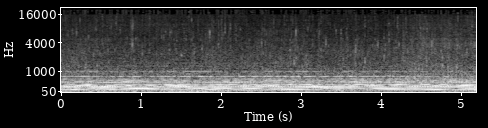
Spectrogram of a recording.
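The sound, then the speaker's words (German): Steady, continuous water sounds with a low, humming undertone, like water washing and lapping around a boat drifting on the open sea at night. It stays at an even, moderate level throughout, with no voices. “Nur der Rhythmus des Wassers belebt die Stille der Nacht.”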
